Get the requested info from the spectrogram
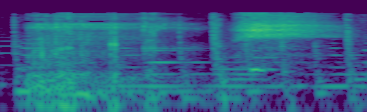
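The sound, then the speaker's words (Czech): A long, drawn-out, breathy and groaning yawn, swelling toward the end before trailing off, with no other sounds around it. “Dlouze zívnul a”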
